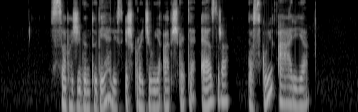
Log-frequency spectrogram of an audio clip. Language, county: Lithuanian, Vilnius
